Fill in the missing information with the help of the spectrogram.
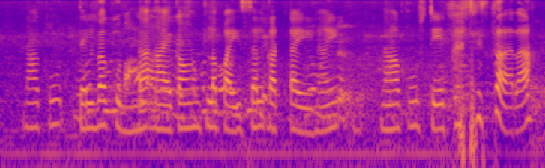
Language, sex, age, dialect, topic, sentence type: Telugu, female, 25-30, Telangana, banking, question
